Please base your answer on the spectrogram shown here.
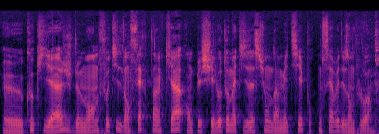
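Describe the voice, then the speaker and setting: A man's voice: medium pitch, normal speed, slight background noise. A man reading viewer questions and donations aloud to the guest, with brief interjections.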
